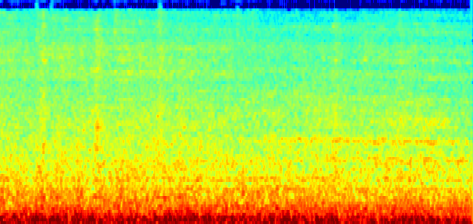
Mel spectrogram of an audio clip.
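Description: A District line train rumbling across Fulham Railway Bridge: a loud, steady low rumble with a few faint clacks in the first two seconds.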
